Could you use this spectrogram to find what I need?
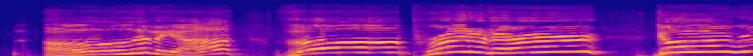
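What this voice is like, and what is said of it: Boxing ring announcer voice. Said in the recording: “in your best ring announcer voice”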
